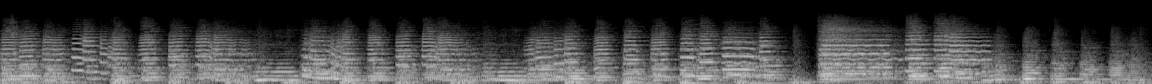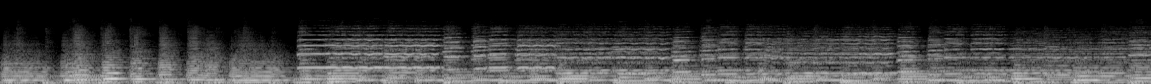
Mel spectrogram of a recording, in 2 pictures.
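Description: Hot jazz band playing an instrumental swing passage, with brass (trumpet and trombone) leading over a steady rhythm-section beat. About two-thirds through, the texture changes to a lighter, higher line.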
